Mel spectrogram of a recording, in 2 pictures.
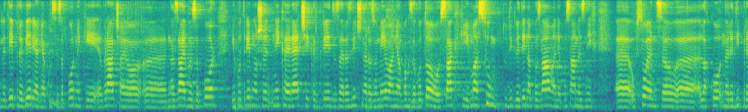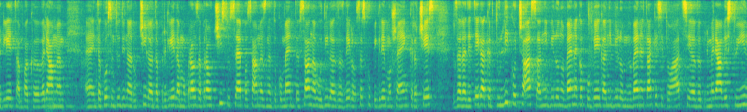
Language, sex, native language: Slovenian, female, Slovenian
